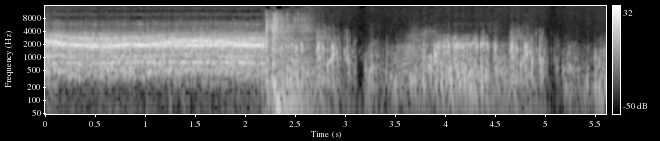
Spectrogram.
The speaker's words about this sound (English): Actually saying that, no, I don't know, my driveway is very squelchy. This is the only sound effect, to be honest with you, I can find that says footsteps. This is a very squelchy driveway I'm standing on.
